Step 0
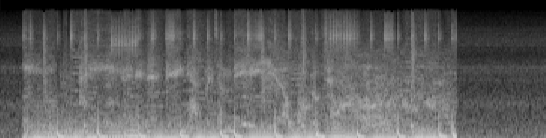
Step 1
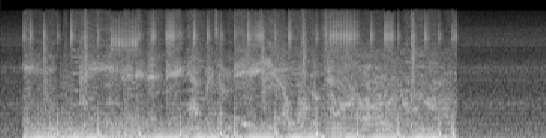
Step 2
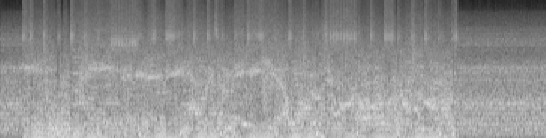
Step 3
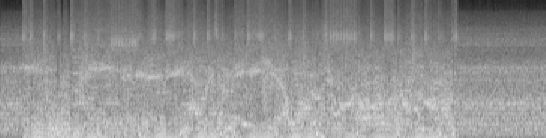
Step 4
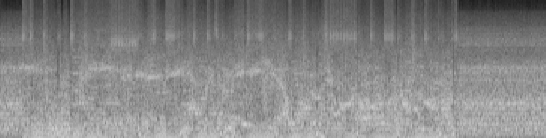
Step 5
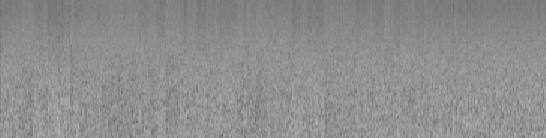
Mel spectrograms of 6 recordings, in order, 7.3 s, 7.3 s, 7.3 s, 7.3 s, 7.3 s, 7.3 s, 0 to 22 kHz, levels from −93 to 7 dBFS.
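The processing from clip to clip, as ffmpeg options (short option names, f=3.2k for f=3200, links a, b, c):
-af "aecho=1:1:6.9:0.7,volume=5dB"
-filter_complex "[0:a]asplit=2[a][b];[b]highpass=f=720:p=1,volume=40dB,asoftclip=type=tanh:threshold=-1dB[c];[a][c]amix=inputs=2:normalize=0,lowpass=f=7.2k:p=1,volume=-6dB,highshelf=f=2.1k:g=-9"
-af anull
-af "alimiter=limit=-12.5dB:level=0:latency=1:release=176,volume=3dB"
-af "afreqshift=45,aeval=exprs='(mod(5.62*val(0)+1,2)-1)/5.62':c=same,volume=2dB"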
